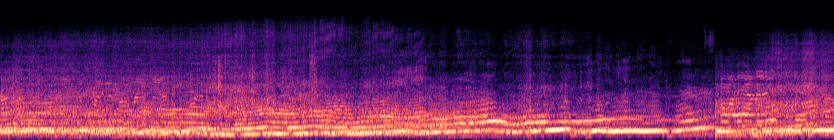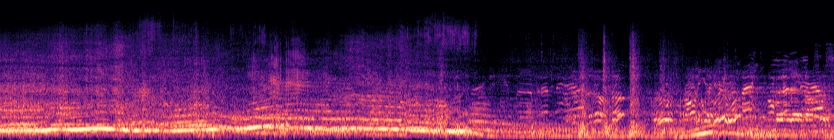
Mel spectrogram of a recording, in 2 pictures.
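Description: Several bilcross race cars' engines revving hard through a corner, pitch rising and falling with throttle and gear changes, with some tyre squeal. About twenty seconds in the engine noise drops, and a few sharp knocks follow.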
